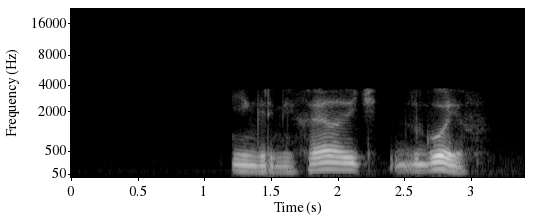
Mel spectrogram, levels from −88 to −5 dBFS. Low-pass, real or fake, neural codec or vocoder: 3.6 kHz; real; none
